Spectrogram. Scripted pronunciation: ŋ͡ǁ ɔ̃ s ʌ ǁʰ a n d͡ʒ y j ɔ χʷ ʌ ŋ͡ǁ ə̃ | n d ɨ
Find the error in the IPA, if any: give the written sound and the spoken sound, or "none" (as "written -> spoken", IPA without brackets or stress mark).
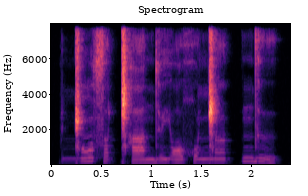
d͡ʒ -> d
